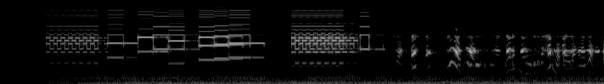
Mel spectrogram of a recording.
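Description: Electronic ringtone of an incoming call on a tablet: a short melody of clean, stepped beeping notes that plays once and starts over about three seconds in. Fainter short chirping sounds follow near the end.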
